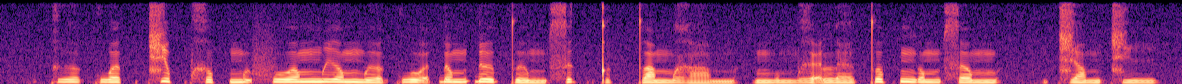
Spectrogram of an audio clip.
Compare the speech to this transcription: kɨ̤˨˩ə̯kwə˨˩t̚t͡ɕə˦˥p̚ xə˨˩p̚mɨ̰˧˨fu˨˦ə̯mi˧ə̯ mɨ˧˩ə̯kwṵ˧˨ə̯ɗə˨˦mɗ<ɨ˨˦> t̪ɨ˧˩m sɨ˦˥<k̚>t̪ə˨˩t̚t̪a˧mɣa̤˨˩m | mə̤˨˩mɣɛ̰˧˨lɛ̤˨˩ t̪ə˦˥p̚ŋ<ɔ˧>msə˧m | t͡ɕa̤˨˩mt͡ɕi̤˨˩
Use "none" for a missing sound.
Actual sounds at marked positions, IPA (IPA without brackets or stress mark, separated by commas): ɨ˨˦, k̚, ə˧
